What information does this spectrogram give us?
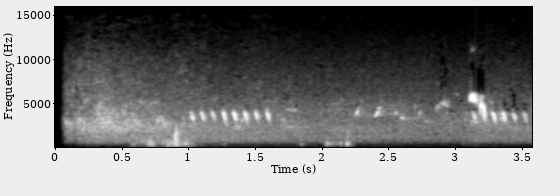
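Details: White Wagtail (Motacilla alba alba) in Soomaa National Park, Estonia, June 2017. Quick runs of short, high chirping notes form evenly spaced series, with a sharper burst near the end. A soft rustling hiss sits underneath.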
